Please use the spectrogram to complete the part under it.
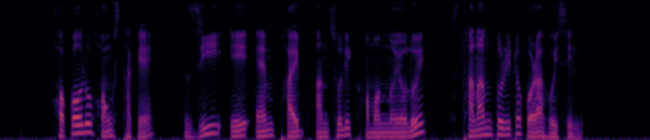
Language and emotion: Assamese, neutral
